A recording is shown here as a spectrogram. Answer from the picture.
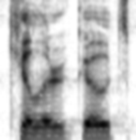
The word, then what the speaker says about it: Kill Her Goats: It's pronounced Killer Goats, but it's spelled Kill Her Goats.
